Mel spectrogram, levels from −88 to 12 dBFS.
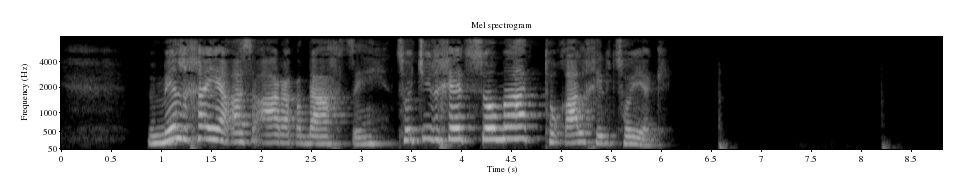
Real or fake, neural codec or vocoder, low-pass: real; none; 7.2 kHz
